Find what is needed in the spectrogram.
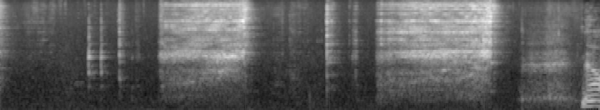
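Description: Steel knife blade drawn along a diamond sharpening rod, making two long, high scraping strokes about two seconds apart, with light clicks of blade against rod between them.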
